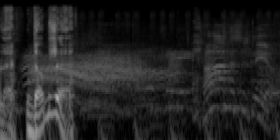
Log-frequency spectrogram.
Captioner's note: yelling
